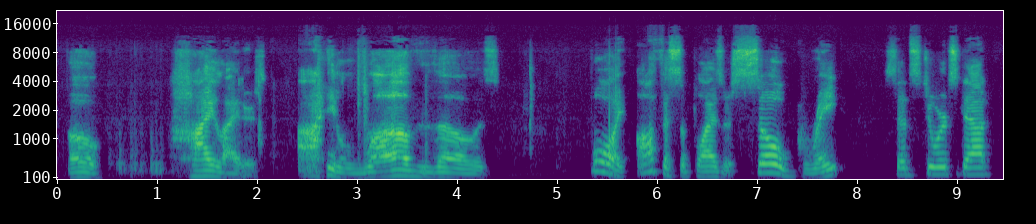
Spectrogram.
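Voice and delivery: usual speaking voice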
